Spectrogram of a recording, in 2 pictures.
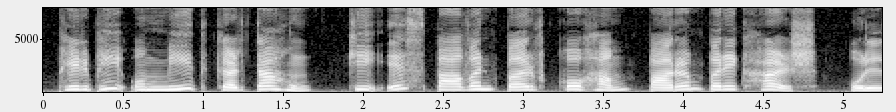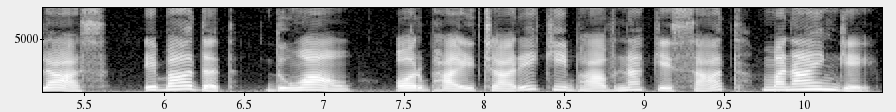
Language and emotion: Hindi, neutral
